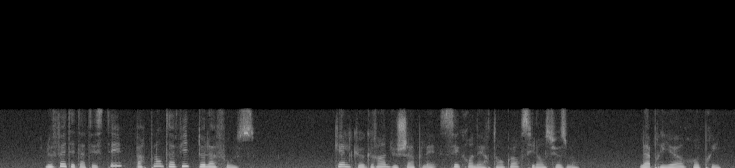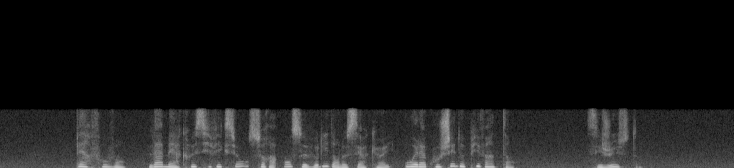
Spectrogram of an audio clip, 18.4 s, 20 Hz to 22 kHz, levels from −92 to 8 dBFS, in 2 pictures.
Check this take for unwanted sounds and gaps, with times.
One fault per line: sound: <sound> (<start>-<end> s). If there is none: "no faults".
no faults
